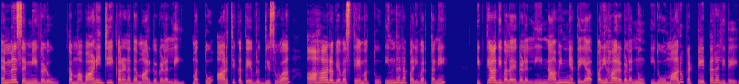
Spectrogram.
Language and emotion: Kannada, neutral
